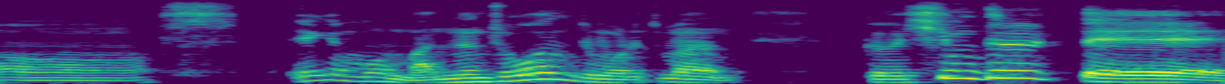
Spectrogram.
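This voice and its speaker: A man at medium pitch talks with very wide pitch swings. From Daegu, South Korea. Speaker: author and education company speaker. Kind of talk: Q&A at author lecture.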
